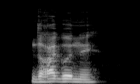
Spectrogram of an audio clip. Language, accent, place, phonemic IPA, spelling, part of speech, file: French, France, Lyon, /dʁa.ɡɔ.ne/, dragonner, verb, LL-Q150 (fra)-dragonner.wav
- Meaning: 1. to dragoon; to worry 2. to torment (oneself)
